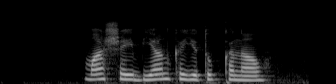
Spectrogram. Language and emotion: Russian, neutral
